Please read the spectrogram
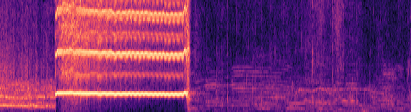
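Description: Referee's whistle: one long, steady blast of just over a second that cuts off sharply, after shouting from players and spectators.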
